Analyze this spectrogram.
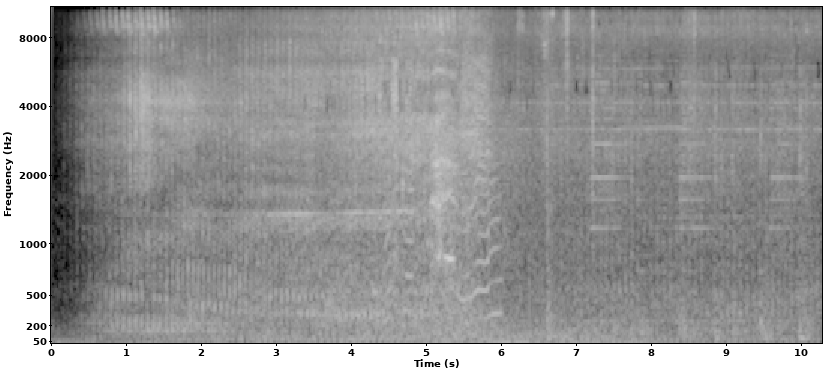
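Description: Helicopter rotors thump and roar.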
